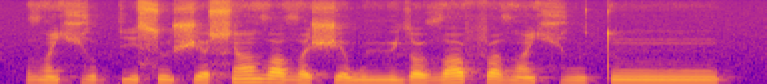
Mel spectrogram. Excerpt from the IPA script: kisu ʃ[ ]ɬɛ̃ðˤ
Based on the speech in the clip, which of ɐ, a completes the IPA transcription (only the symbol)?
ɐ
